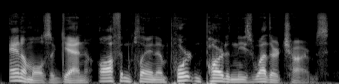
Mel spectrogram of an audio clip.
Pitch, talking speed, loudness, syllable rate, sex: 115 Hz, 195 wpm, -19 LUFS, 6.1 syllables/s, male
